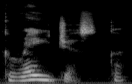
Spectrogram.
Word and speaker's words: courageous: We say courageous. We don't aspirate it because it occurs in a weak syllable.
